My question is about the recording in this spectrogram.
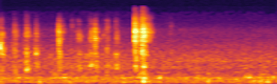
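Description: Typing on a computer keyboard: a quick run of light key clicks, with one louder click just over a second in.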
